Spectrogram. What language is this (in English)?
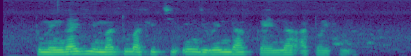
Tuki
